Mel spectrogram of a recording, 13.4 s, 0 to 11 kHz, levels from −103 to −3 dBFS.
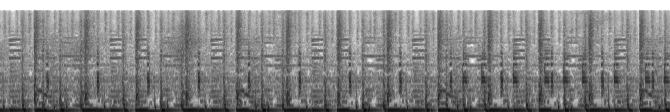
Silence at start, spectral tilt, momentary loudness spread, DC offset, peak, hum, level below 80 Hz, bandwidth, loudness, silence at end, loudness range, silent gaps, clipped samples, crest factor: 0 s; -6 dB/octave; 4 LU; under 0.1%; -2 dBFS; none; -18 dBFS; 8 kHz; -19 LUFS; 0 s; 0 LU; none; under 0.1%; 14 dB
